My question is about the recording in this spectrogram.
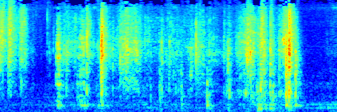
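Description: Wig packaging being handled and turned over: irregular rustling and crinkling with small clicks, a little louder near the end.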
